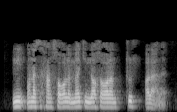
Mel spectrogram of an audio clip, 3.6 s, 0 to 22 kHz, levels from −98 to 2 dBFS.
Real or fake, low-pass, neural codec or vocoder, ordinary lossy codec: fake; 7.2 kHz; codec, 24 kHz, 0.5 kbps, DualCodec; MP3, 24 kbps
